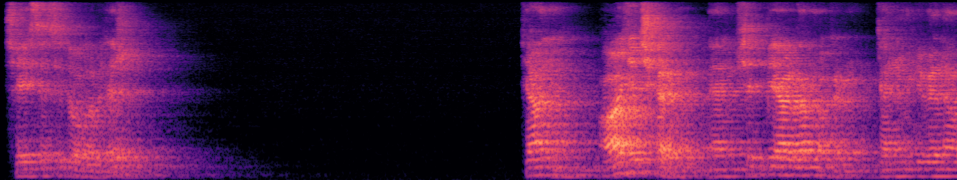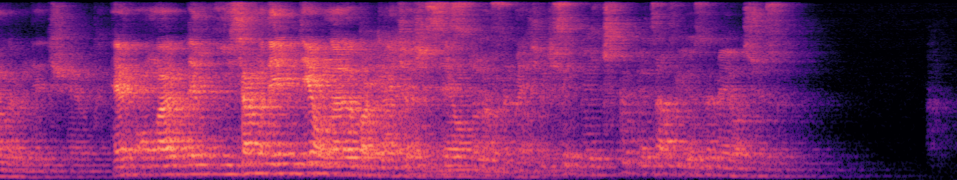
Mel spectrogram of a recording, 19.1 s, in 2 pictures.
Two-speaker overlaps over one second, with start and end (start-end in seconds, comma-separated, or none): 13.1-15.1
